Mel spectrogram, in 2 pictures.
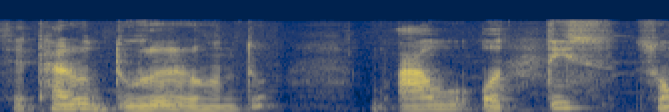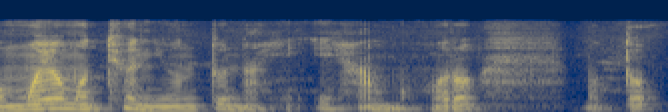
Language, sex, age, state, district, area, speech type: Odia, male, 18-30, Odisha, Nabarangpur, urban, spontaneous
